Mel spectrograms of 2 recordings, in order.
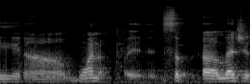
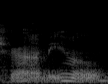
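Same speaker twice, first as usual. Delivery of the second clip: breathy whispered dare, much softer; whispered threat; 11 dB quieter than usual. Pretend. Vlogger repeats imagined comeback to Taylor, whispered threat. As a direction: hiss the dare under your breath. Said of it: "That's what I would have been like".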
